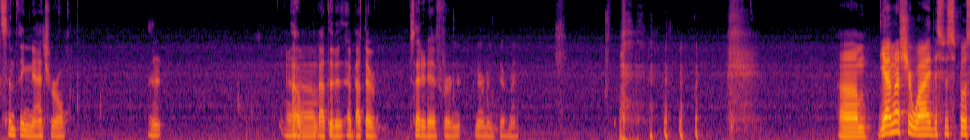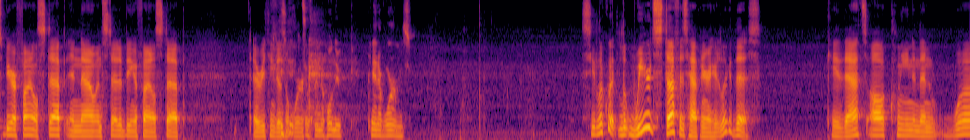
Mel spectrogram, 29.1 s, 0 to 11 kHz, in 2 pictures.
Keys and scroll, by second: 1.9 super+z, 22.4 u.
